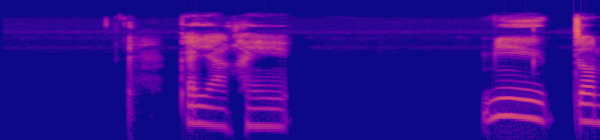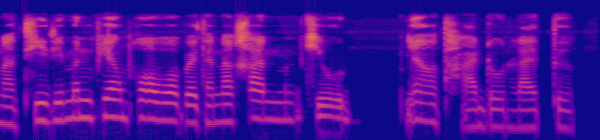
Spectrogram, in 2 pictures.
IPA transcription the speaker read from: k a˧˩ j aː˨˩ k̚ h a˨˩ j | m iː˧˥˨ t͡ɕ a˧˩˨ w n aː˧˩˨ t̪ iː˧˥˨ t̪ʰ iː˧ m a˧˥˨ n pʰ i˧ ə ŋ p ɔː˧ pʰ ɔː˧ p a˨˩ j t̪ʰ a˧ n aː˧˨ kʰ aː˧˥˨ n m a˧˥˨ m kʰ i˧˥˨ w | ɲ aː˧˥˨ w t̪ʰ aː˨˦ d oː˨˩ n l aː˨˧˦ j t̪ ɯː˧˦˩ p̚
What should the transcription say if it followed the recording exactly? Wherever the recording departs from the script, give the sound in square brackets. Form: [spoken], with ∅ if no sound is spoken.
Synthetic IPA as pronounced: k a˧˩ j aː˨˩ k̚ h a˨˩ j | m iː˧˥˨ t͡ɕ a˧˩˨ w n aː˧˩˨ [t̪ʰ] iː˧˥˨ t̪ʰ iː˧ m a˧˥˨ n pʰ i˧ ə ŋ [pʰ] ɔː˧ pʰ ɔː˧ p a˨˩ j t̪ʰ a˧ n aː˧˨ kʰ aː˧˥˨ n m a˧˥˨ [n] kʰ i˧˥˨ w | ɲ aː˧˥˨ w t̪ʰ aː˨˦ d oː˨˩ n l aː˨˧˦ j t̪ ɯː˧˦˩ p̚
